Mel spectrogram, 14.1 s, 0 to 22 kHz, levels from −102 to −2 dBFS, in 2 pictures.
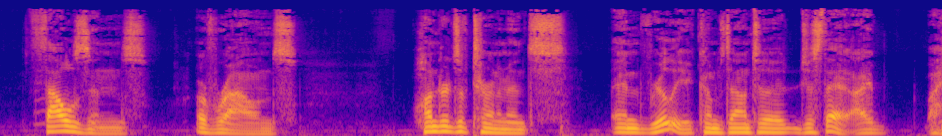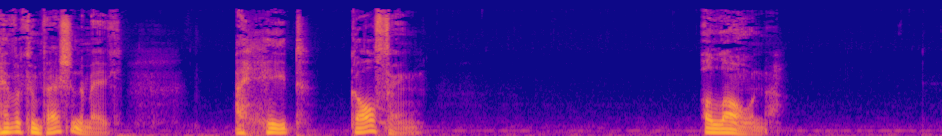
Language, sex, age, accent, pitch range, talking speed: English, male, 30-49, American, 105-150 Hz, 105 wpm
